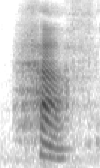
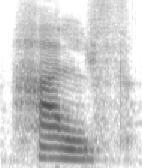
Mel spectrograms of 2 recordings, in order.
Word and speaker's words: half: pero repito otra vez half Lolly's muda nunca decimos halv muy mal halv muy mal half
